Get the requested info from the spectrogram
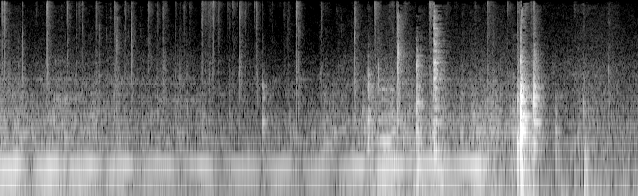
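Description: Firewood crackling and snapping in the open firebox of a brick Russian stove, over a low steady hum that stops about five seconds in. Just after, the iron firebox door is shut with a loud metal clank, and a smaller knock follows near the end.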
